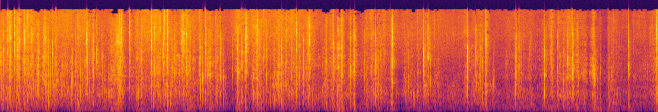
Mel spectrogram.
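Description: Long nails and fingertips tap and scratch a flattened sheet of crumpled brown kraft packing paper lying on a surface. The result is a dense, bright crinkling and crackling, with sharp ticks and papery scratches throughout and almost no low end.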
